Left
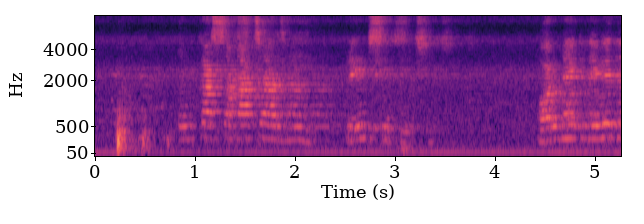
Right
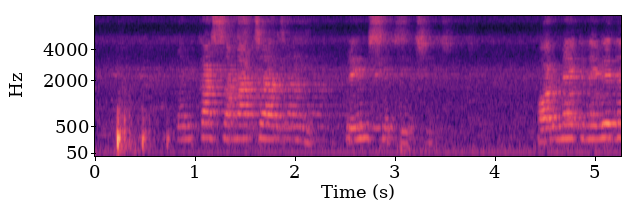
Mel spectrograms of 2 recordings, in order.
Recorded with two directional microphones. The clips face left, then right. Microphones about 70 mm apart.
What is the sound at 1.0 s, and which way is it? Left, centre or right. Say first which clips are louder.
A woman's voice: right 1 dB; right.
